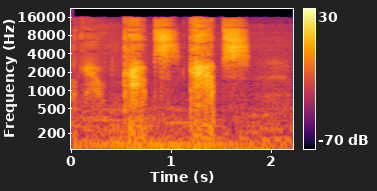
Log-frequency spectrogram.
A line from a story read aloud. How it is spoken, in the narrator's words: Riff laughed at me again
